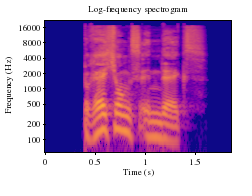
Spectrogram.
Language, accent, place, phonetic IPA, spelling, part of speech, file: German, Germany, Berlin, [ˈbʁɛçʊŋsˌʔɪndɛks], Brechungsindex, noun, De-Brechungsindex.ogg
- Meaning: refractive index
